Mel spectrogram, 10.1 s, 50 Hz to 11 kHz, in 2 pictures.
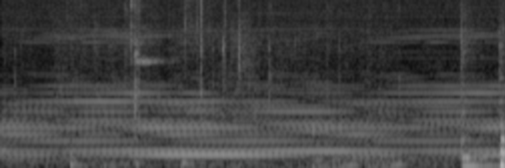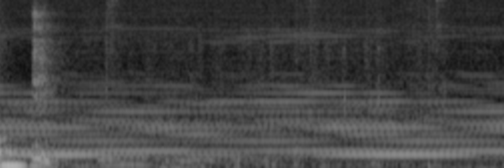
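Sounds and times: steady drone of held tones: 0:00.0 - 0:10.0.

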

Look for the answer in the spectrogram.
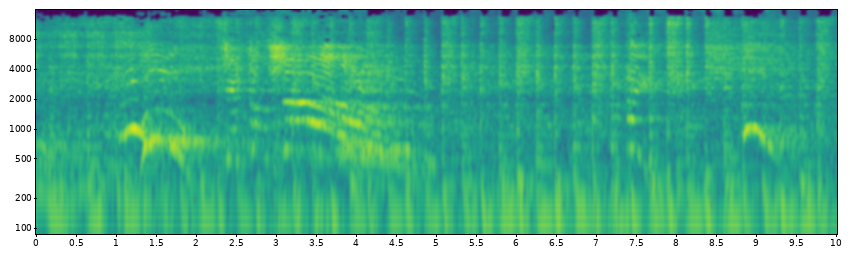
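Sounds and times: dance-pop backing track: 0:00.0 - 0:10.0.

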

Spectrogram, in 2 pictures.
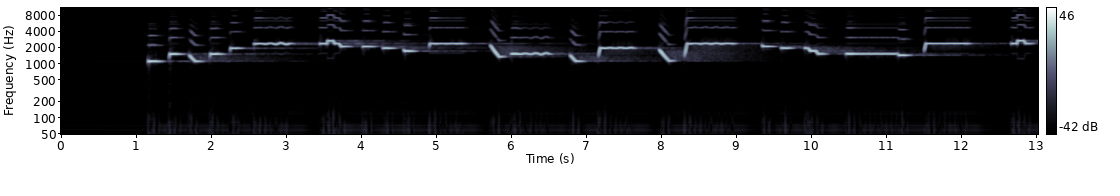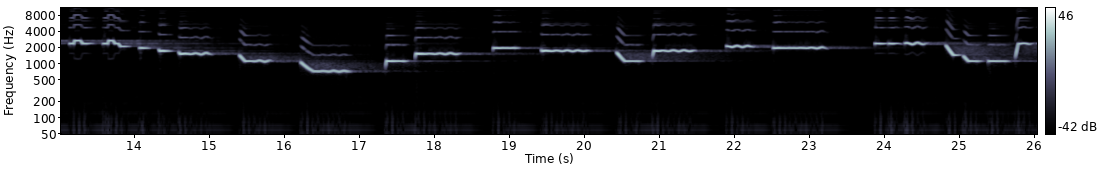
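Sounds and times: synthesizer whistle-like melody: 0:01.2 - 0:26.0.

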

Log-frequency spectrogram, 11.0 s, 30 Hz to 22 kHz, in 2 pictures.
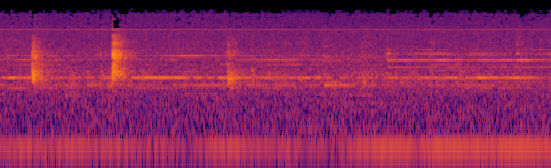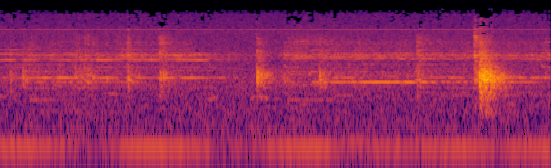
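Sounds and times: quiet background music: 0:00.0 - 0:11.0
steady low hum: 0:00.0 - 0:11.0.

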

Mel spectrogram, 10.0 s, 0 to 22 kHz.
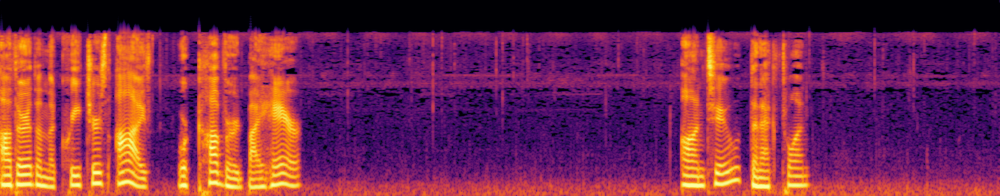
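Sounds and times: faint background hiss: 0:00.0 - 0:10.0
soft ticks: 0:03.3 - 0:07.2, 0:07.9 - 0:10.0.

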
